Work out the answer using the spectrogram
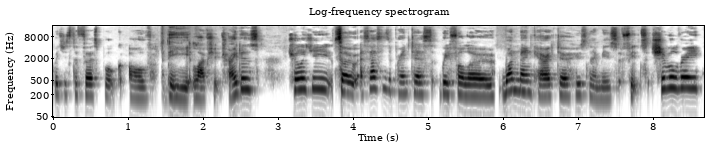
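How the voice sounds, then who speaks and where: A woman chatting casually to camera about book recommendations, sounding stuffy and croaky from a cold, wandering a little and correcting herself as she goes. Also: mid-range voice, mellow. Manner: chatty and meandering, with restarts and self-corrections. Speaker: book vlogger.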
